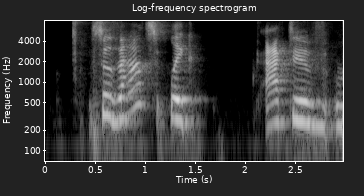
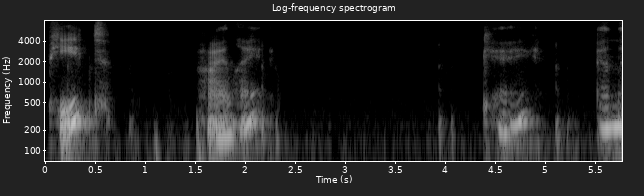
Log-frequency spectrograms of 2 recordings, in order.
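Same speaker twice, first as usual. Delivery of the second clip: whispered to self; 14 dB quieter, slower than usual. Real, not acted. Muttering to self while clicking.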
